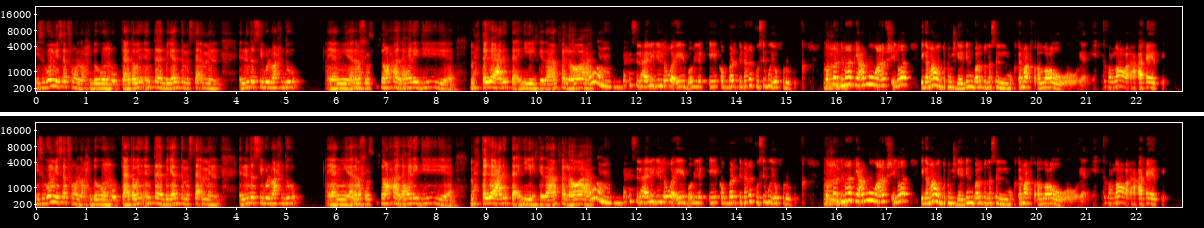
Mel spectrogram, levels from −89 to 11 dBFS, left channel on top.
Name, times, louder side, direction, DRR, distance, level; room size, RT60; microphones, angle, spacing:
voice 1, 0.0-3.8 4.1-5.3 5.8-6.6 6.9-11.2 15.8-16.2, right 1 dB, 20° right, 0.9 m, -21 dB
voice 2, 6.4-6.7 11.1-15.1 15.8-21.1 21.3-22.6, left 1 dB, 5° left, 0.6 m, -21 dB
3.1 x 2.6 x 3.1 m
head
